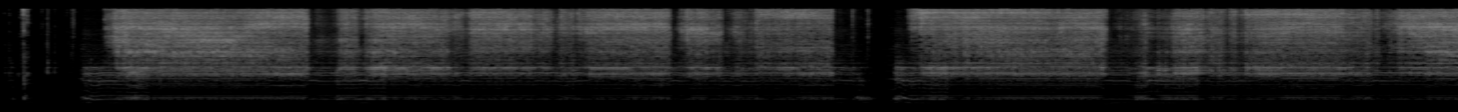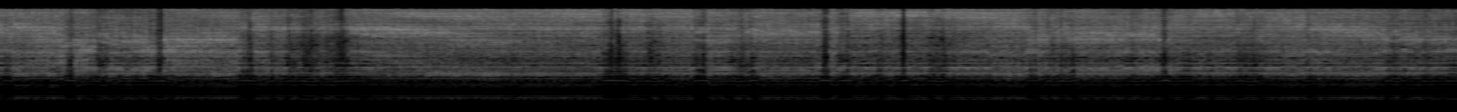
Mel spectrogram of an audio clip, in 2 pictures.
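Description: A scroll saw blade buzzes as it cuts through thin sheet material.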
